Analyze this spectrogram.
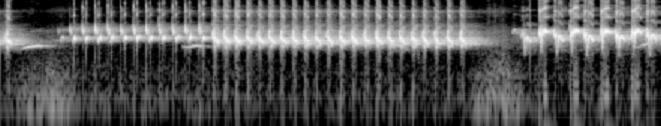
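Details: Black-winged myna singing: a long run of rapid, evenly pulsed whistled notes, roughly two per second, then a short pause and a brighter, harsher burst of notes at a higher pitch.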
